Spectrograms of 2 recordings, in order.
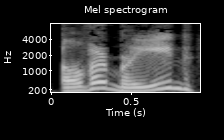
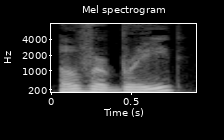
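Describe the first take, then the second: First: High, sharp disbelieving echo; incredulous question. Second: Said in the usual way. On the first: A narrator's reading. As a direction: throw the word back at her in disbelief. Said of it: "Plee questions the word". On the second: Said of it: "Leia reflected".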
